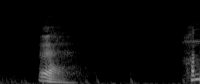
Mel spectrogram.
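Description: A man's short sigh-like vocal sound, falling steadily in pitch, about half a second in, followed by a quiet pause before speech resumes near the end.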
